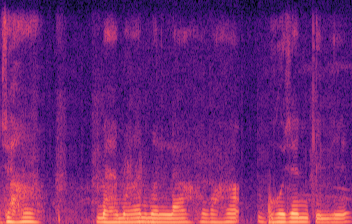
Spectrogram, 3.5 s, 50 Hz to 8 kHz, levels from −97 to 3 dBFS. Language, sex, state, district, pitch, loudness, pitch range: Chhattisgarhi, male, Chhattisgarh, Rajnandgaon, 140 Hz, -18 LUFS, 135-145 Hz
